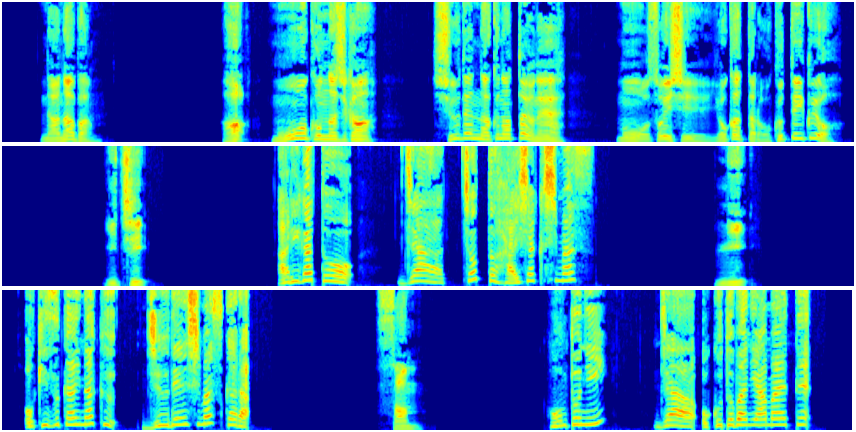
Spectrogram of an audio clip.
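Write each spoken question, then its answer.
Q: あ、もうこんな時間。終電なくなったよね。もう遅いし、よかったら送っていくよ。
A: 3: 本当に?じゃあ、お言葉に甘えて。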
